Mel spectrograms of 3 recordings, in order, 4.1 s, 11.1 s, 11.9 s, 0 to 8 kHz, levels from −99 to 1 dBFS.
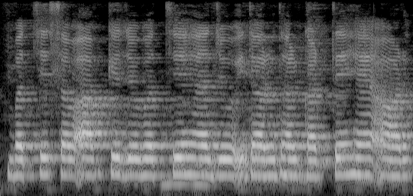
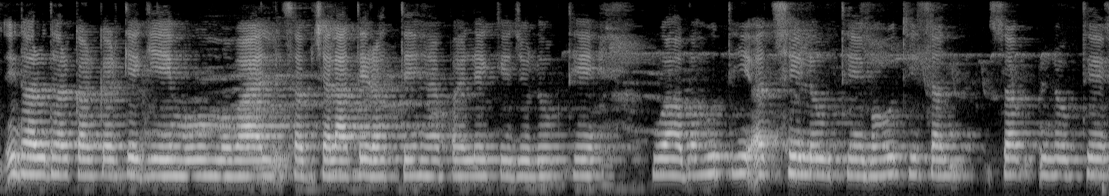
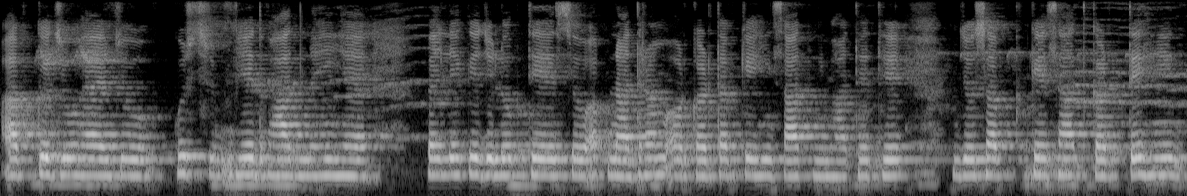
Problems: constant background noise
